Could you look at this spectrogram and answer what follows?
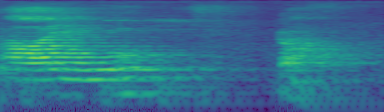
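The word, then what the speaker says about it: iota: আয়োটা এর উচ্চারণ হবে আয়োটা।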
